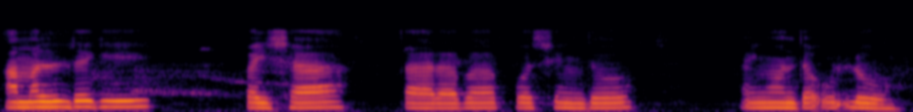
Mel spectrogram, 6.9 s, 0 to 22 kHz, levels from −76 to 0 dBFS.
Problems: background sounds at intervals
